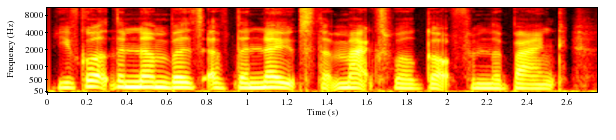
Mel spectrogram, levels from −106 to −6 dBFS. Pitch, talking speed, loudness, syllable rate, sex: 185 Hz, 285 wpm, -16 LUFS, 6.9 syllables/s, female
